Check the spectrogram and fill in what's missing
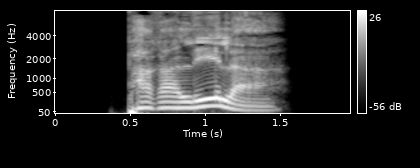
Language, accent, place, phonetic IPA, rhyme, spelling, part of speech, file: German, Germany, Berlin, [paʁaˈleːlɐ], -eːlɐ, paralleler, adjective, De-paralleler.ogg
- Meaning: inflection of parallel: 1. strong/mixed nominative masculine singular 2. strong genitive/dative feminine singular 3. strong genitive plural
